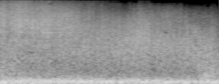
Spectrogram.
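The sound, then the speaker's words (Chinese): Explosive, thunder-like boom from a huge hammer smashing into a giant spider in a forest: a loud, deep, continuous rumble that holds for the whole span, with no voices. “恐怖的爆炸力令森林中仿佛响起了一声炸雷”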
